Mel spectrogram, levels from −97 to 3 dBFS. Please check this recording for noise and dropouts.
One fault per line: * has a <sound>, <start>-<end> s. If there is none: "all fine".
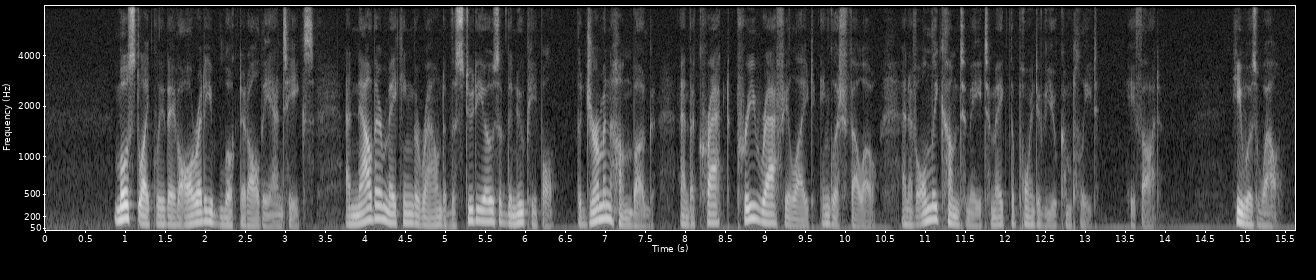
all fine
